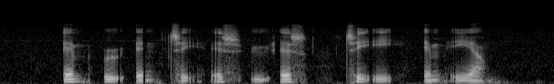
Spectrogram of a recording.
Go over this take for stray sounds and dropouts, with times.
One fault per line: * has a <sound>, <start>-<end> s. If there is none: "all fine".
* has a dropout, 1.4-1.5 s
